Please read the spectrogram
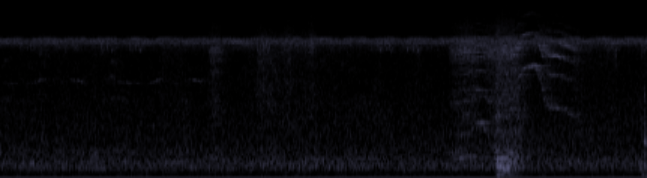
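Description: Near silence: faint room tone with a thin steady high-pitched whine, and a soft rustle of fabric being laid in place about four and a half seconds in.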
